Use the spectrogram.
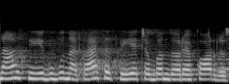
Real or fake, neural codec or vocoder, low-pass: real; none; 5.4 kHz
